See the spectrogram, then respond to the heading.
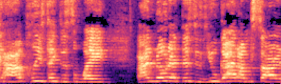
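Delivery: weeping, crying-out voice. Telling of kneeling in a bathroom with hives, imitating crying out to God. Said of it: "Like crying".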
